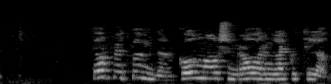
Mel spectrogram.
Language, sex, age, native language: Icelandic, male, 12, Icelandic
